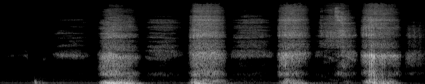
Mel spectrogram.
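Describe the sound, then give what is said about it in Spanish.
An injured woman, bleeding from her face, panting heavily while being dragged, with about six loud, ragged breaths in a steady rhythm, alternating harsh inhales and exhales, with no speech. “Jadeaba, mientras la sangre le escurría del rostro a los pies, dejando un camino rojo por donde la arrastraban.”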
